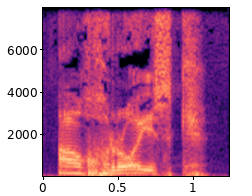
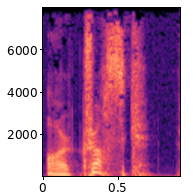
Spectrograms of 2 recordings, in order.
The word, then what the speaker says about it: Auchroisk: Auchroisk.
